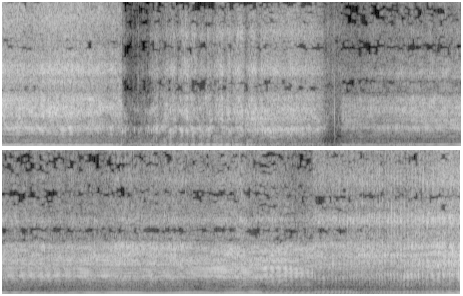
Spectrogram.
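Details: A wild killer whale that seeks human company mimics a boat engine underwater with a low, steady, droning hum that wavers slightly in pitch, apparently trying to communicate.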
